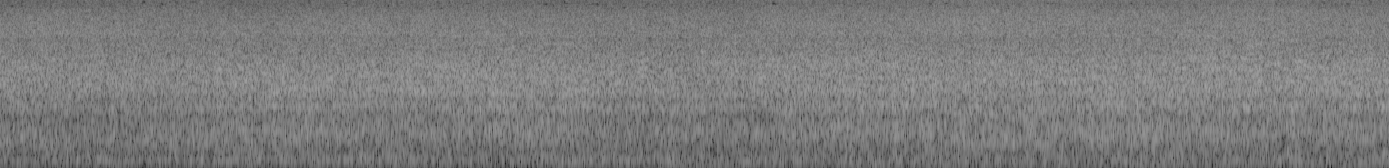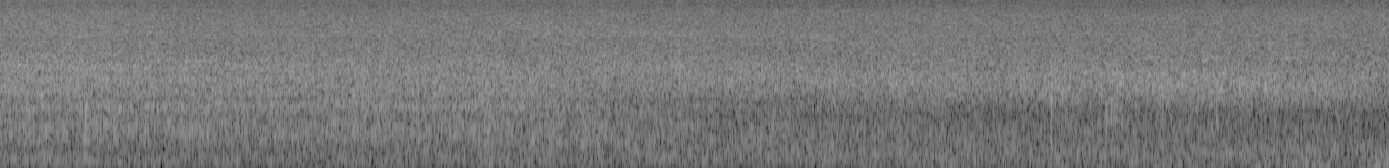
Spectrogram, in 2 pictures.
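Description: A steady rushing noise, even and without any rhythm, with a brief louder surge just before the end.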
